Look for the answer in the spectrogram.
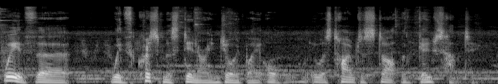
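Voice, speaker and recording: Low male voice doing scripted storytelling narration, music clearly underneath. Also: moderate pace. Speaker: narrator and ghost-hunt host.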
